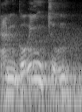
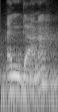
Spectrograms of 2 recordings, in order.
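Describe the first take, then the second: First: Every syllable of going to is fully pronounced. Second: Going to is shortened into two quick syllables. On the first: "I'm going to is reduced to" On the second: "reduced to I'm gonna"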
